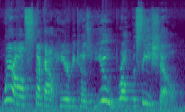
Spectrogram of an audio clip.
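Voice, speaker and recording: Woman as an insistent, lively young bear cub. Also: on the high side, takes it slowly, slight background noise, pitched above the performer's own voice, full character voice, poor audio. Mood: accusing. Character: young bear cub, confident, scheming leader with ideas. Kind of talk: picture-book storytime character voice.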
